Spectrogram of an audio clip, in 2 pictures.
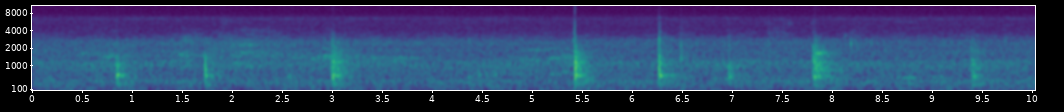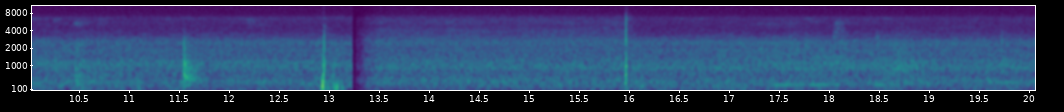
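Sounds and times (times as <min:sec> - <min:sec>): steady background hiss: 0:00.0 - 0:20.0
spoon knocking against pan: 0:06.3 - 0:07.1, 0:07.8 - 0:08.2.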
